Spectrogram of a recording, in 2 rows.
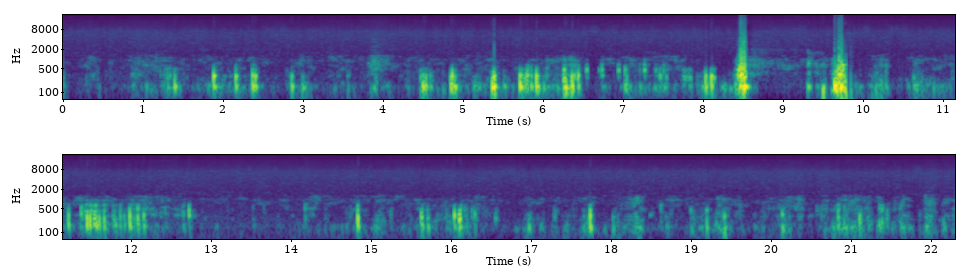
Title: Male stomach noise (6 hrs after eating) #digestiveprocess #stomach #stomachnoises #stomachsounds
